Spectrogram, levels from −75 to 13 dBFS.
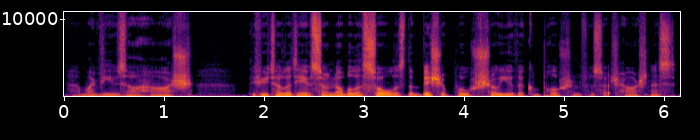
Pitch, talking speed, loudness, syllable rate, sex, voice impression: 85 Hz, 215 wpm, -18 LUFS, 6.0 syllables/s, male, very masculine, very adult-like, slightly old, very thick, slightly relaxed, slightly weak, dark, soft, very muffled, fluent, very cool, very intellectual, sincere, very calm, very mature, very friendly, very reassuring, very unique, elegant, very wild, sweet, kind, modest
